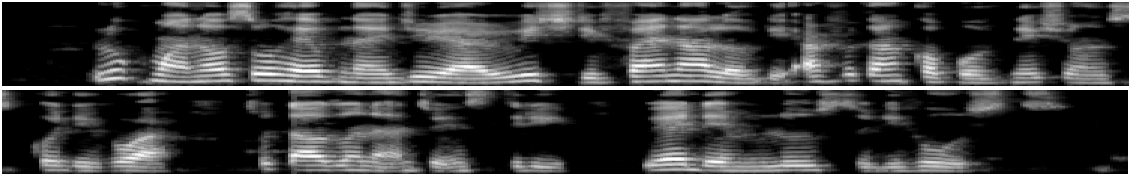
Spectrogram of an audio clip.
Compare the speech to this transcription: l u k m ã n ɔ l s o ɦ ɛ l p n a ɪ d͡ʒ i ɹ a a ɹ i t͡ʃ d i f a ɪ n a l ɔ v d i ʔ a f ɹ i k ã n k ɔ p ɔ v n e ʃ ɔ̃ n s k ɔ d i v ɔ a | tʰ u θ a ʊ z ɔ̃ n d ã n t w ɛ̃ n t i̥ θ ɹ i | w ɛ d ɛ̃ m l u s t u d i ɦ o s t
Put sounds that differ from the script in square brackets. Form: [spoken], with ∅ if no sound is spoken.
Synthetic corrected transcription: l u k m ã n ɔ l s o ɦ ɛ l p n a ɪ d͡ʒ i ɹ [i] a ɹ i t͡ʃ d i f a ɪ n a l ɔ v d i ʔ a f ɹ i k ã n k ɔ p ɔ v n e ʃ ɔ̃ n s k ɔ d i v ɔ a | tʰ u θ a ʊ z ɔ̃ n d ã n t w ɛ̃ n t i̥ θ ɹ i | w ɛ d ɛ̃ m l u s t u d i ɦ o s t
